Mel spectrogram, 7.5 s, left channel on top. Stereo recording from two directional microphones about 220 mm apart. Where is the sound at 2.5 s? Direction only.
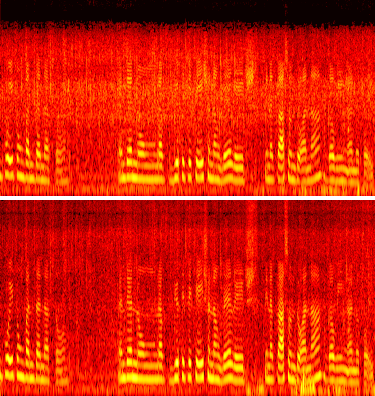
30° right (ahead or behind).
